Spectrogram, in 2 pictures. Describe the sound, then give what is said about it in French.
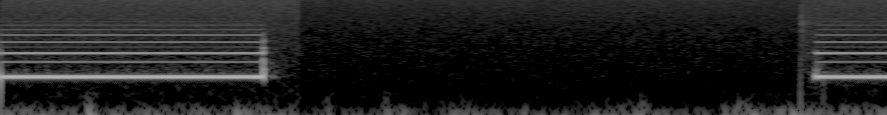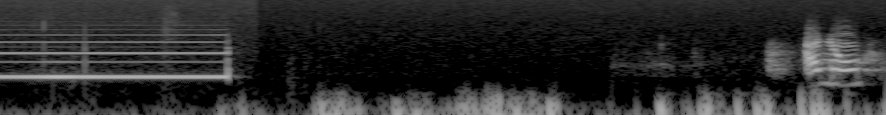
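Two long, steady ringback tones of an outgoing telephone call, separated by a few seconds of silence, followed by muffled handling noise and faint voice-like sounds as the call connects. “Nous finissons l'émission à distance, par téléphone, avec les participantes que j'ai appelées afin de prendre des nouvelles pendant cette période de confinement.”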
